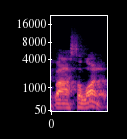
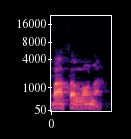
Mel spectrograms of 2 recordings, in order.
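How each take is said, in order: First: The name is said with an English pronunciation. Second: The name is said with a Spanish pronunciation. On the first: This is how foreigners say it. "if you are a, a Westerner, you say Barcelona" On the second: This is how locals say it. "but they say Barcelona"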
